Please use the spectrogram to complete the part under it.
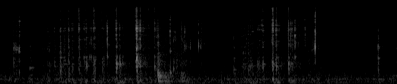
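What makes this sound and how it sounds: A utility knife blade shaves a solid, translucent, olive green rectangular soap bar into crumbly curls. The result is a quiet, bright series of crisp scraping crackles and sharp little clicks that die away almost instantly, with very little low end.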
